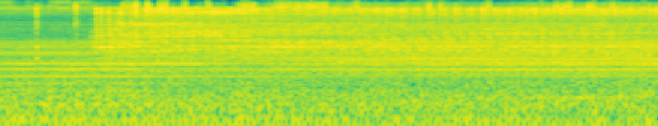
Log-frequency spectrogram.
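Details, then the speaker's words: Prep table refrigeration condensing unit at start-up after rewiring: a harsh, ragged rattle and hiss from the compressor, running rough from damaged valves. "the compressor sounds like junk so we're gonna turn it off real quick okay and we're gonna go and put service gauges on it so it started but it's just sounding really rough"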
